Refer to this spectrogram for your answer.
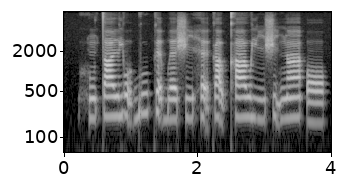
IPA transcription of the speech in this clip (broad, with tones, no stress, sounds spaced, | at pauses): h ũ˨ t a˦ ɪ̯ j o̰˦˨ ʊ̯ ɡ u˦ k ɛ̰˦˨ b ɛ˨ ʃ i˨ h ɛ̰˦˨ k a̰˦˨ ʊ̯ kʰ a˦ ʊ̯ j i˨ ʃ ḭ˦˨ ŋ ã˦ ʔ ɔ˨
